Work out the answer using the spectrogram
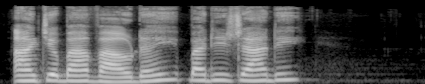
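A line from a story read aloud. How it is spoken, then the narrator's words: Shouting. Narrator (Vietnamese): Nó quát bà nó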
